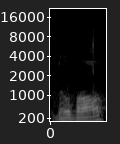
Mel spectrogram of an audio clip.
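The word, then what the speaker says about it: LOBL: So, lock on before launch is pronounced low ball. Lock on after launch is low owl.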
